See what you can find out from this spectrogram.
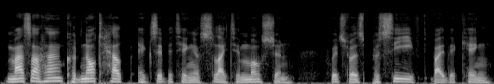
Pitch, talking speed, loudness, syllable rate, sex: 110 Hz, 170 wpm, -22 LUFS, 5.2 syllables/s, male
